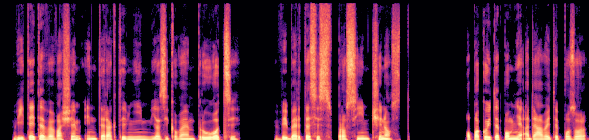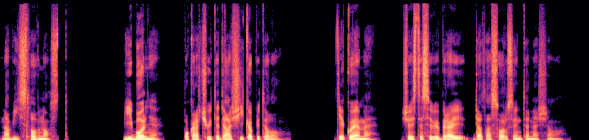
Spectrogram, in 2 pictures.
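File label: Czech male corporate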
